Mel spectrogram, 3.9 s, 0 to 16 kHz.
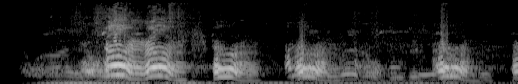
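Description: A pair of hound dogs, having caught a mountain lion's scent trail after 6 hours of searching in the hills of Santa Cruz, California, bay and bark in a series of long, wavering howls and sharper yelps, overlapping calls with brief pauses between them.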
